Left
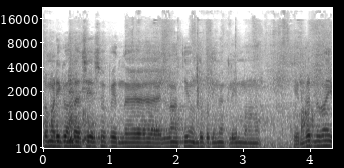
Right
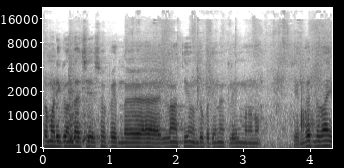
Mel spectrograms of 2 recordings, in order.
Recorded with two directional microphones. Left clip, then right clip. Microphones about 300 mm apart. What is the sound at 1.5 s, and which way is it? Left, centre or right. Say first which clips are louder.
A man's voice: right 6 dB; centre.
